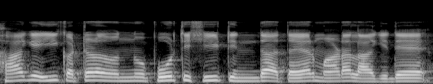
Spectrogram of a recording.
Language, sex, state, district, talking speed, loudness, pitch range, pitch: Kannada, male, Karnataka, Bangalore, 110 wpm, -14 LUFS, 150-180 Hz, 170 Hz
